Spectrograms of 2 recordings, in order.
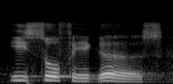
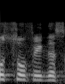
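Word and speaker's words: oesophagus: है ये, क्या ये ईसोफेगस, कुछ बच्चे इसको ओसोफेगस कहते हैं, ओसोफेगस नहीं कहना इसको, उसका ओ जो है वो साइलेंट है।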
